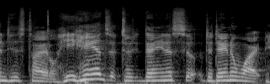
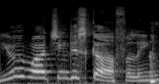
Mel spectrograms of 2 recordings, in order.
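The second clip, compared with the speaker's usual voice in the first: put-on Italian accent, pitched up; 8 semitones higher than usual. Redoing the line as the co-host suggested, in an italian accent. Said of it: "say it with an Italian accent".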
